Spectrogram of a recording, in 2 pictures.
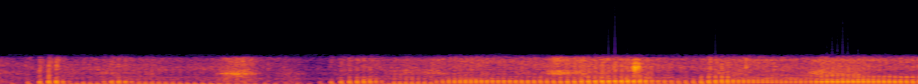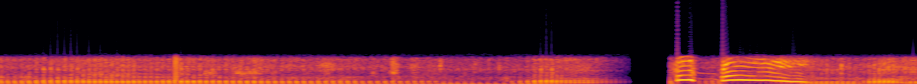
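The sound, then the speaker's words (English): The engine of a small Monkey motorcycle, ridden off-road down a gravel track onto a riverbed, putters steadily with a low, buzzing drone and some clattering, then cuts out briefly before a short, sharp rev that rises and falls in pitch. “Okay, so I've ridden the monkey down onto the river.”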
